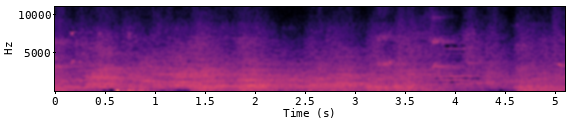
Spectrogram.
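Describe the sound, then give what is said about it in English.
A basketball bounces on the court during a college game between the Tigers and the Volunteers. One sharp, punchy bounce comes early, then steady crowd noise and commentary carry on beneath. “Tigers with the basketball and the lead here.”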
